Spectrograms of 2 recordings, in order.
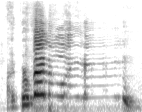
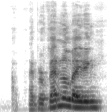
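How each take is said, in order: First: Much higher, gasping squeal; panic-squeak the word Hyperventilating; hammed-up breathless shriek for emphasis; mock hyperventilating cry. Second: Said in the usual way. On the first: Shown as a demonstration. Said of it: "For emphasis!".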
